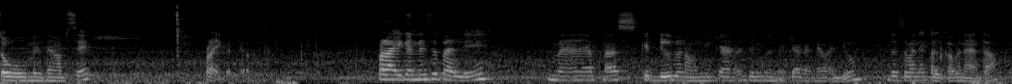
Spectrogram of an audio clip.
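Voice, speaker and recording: A woman speaks at a medium pitch with ordinary pitch variation, with noticeable background noise and audible room echo. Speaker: vlogger and student. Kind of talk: casual vlog monologue. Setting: in her room.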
